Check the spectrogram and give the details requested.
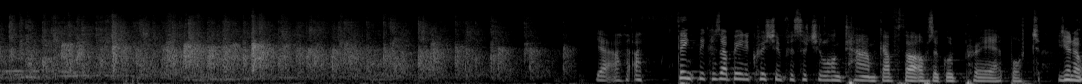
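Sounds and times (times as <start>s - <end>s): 
crowd clapping: 0.0s - 5.8s
speech: 6.0s - 10.8s.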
